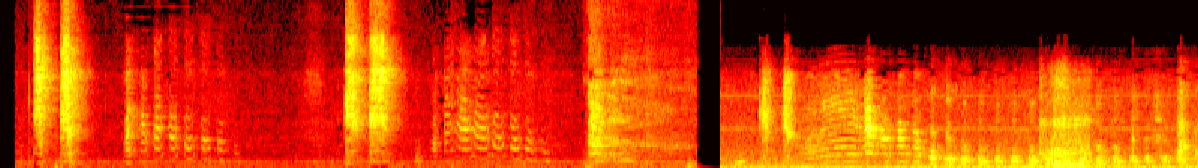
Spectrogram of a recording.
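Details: Domestic cat giving loud, abrupt, choppy meows and yowls likened to shotgun sounds; several sharp bursts with pauses, then continuous wavering yowling over louder background noise.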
